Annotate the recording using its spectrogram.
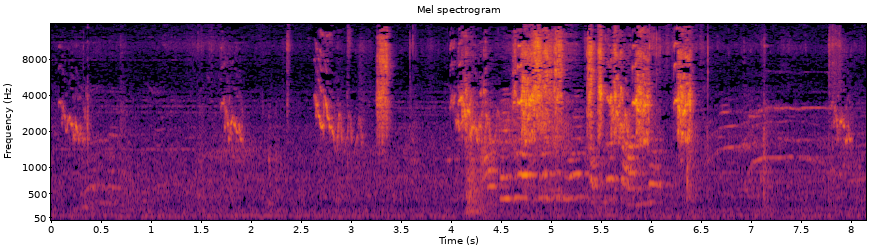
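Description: A young budgerigar squawking as it is held in the hand and dosed with liquid medicine from a dropper: a few short high chirps, then about two seconds of loud, harsh squawks from just past the middle.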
